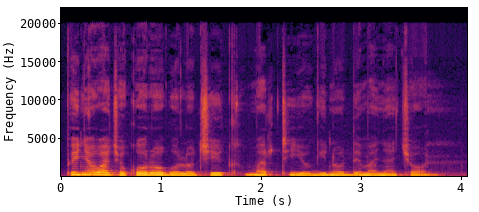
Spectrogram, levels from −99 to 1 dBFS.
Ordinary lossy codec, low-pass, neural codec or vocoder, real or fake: Opus, 64 kbps; 19.8 kHz; vocoder, 48 kHz, 128 mel bands, Vocos; fake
